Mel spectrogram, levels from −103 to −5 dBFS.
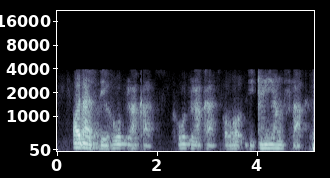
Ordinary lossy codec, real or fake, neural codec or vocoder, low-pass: AAC, 16 kbps; fake; codec, 16 kHz, 2 kbps, FreqCodec, smaller model; 7.2 kHz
